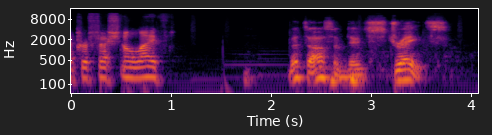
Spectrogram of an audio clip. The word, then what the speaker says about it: Strejc: Last name is pronounced Straits.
